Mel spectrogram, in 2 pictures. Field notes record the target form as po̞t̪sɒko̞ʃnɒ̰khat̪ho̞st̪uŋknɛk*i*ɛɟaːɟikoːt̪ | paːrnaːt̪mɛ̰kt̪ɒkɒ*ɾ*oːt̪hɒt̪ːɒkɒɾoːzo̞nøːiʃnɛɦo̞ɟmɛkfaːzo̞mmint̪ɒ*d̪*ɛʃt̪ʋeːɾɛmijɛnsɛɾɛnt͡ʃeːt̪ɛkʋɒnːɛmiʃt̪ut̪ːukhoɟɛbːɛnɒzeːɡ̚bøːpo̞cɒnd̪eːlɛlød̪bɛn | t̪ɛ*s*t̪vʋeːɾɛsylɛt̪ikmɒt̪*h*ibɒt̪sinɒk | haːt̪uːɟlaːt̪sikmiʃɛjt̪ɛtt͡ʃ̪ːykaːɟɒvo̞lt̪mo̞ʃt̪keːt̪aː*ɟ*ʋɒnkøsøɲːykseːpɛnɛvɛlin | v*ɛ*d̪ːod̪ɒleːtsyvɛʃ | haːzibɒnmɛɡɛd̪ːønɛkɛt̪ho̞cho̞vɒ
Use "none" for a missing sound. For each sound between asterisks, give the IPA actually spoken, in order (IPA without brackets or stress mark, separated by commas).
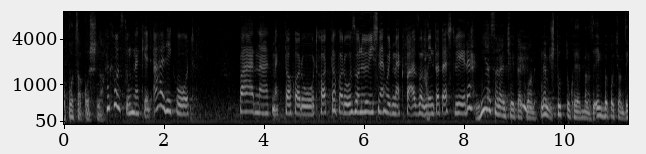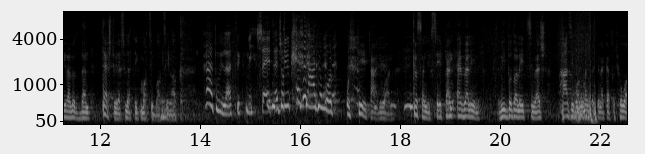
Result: i, ɾ, t̪, ʃ, s, ɟ, i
